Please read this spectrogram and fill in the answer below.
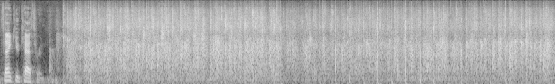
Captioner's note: applause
